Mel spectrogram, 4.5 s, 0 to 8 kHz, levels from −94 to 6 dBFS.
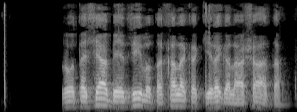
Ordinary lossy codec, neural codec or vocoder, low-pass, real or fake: AAC, 32 kbps; none; 7.2 kHz; real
